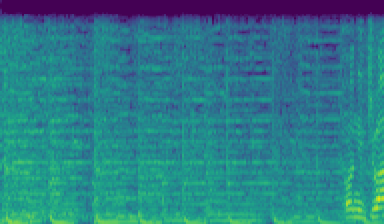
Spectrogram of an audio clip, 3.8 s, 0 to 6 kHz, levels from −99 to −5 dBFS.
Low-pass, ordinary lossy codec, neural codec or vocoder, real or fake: 5.4 kHz; none; none; real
